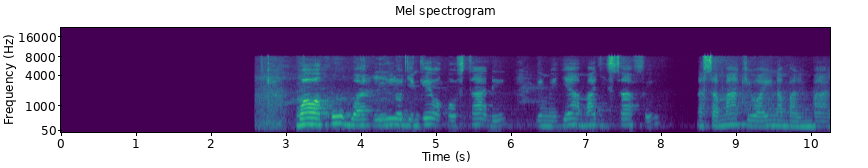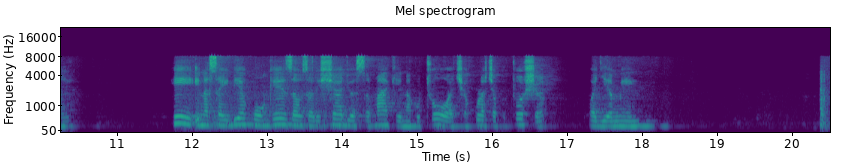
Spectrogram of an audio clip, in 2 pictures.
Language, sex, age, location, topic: Swahili, female, 25-35, Dar es Salaam, agriculture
